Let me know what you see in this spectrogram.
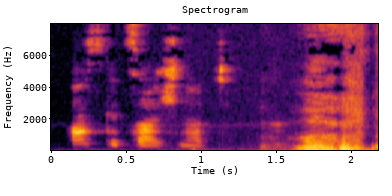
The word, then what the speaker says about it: Ausgezeichnet: Excellent in German equals ausgezeichnet. Ausgezeichnet. He gave us a phonetic one. – Phonetic link. So it'll play it here, maybe. All right, so here's how you say excellent in German. – Ausgezeichnet.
